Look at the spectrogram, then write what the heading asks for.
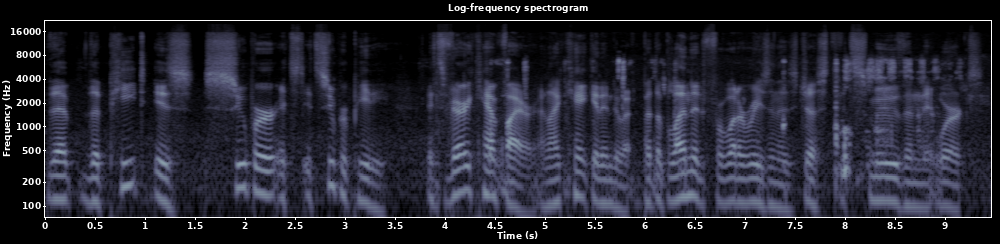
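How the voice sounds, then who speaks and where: A man's voice: on the low side, normal speed. Jokey man chatting over faint noise. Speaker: livestream show panelist. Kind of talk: casual chat, anecdotes.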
